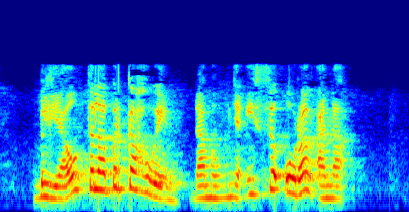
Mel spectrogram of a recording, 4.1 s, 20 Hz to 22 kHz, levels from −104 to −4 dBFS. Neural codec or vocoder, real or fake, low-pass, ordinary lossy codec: none; real; 7.2 kHz; MP3, 64 kbps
